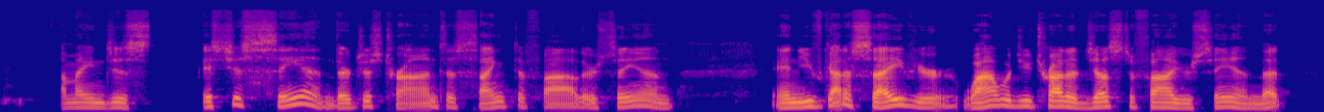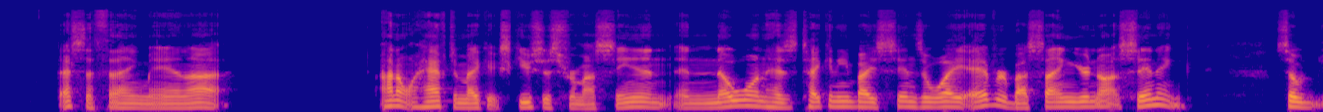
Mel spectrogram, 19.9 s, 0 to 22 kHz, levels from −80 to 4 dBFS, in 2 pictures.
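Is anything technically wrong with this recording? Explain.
No, nothing technically wrong can be heard here.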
